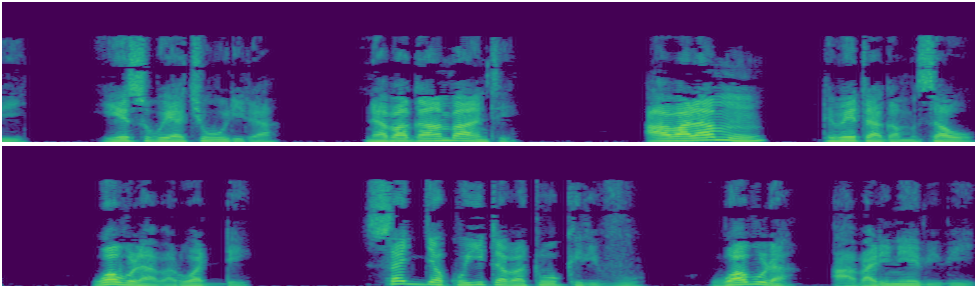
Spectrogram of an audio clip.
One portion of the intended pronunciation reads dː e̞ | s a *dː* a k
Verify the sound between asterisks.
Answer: incorrect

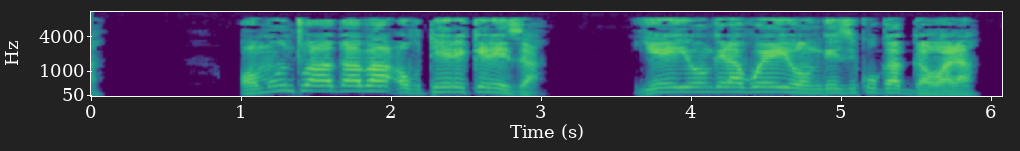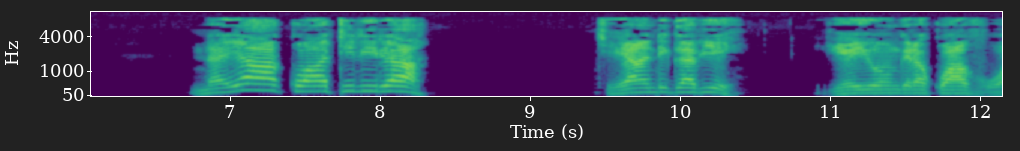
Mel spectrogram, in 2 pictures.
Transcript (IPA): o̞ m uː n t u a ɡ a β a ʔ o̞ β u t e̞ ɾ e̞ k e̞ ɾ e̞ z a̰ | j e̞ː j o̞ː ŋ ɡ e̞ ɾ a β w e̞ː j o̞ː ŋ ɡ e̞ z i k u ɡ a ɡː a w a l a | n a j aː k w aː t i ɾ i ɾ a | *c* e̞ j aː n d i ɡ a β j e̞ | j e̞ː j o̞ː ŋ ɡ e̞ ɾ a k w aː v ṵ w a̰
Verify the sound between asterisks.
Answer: correct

